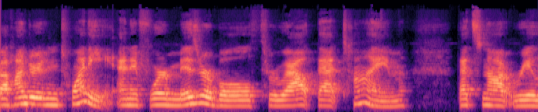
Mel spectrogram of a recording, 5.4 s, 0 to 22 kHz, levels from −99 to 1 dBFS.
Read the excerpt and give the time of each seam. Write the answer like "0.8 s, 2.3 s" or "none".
none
